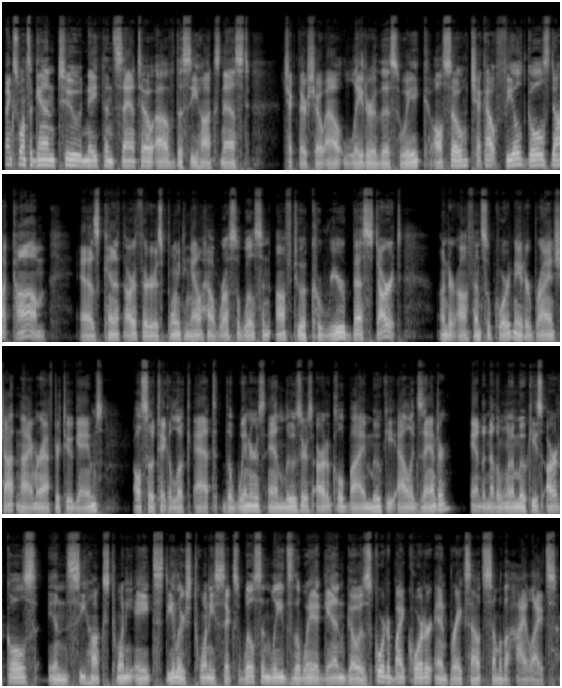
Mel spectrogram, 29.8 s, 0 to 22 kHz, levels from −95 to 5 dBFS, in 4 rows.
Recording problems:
none

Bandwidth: 15 kHz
